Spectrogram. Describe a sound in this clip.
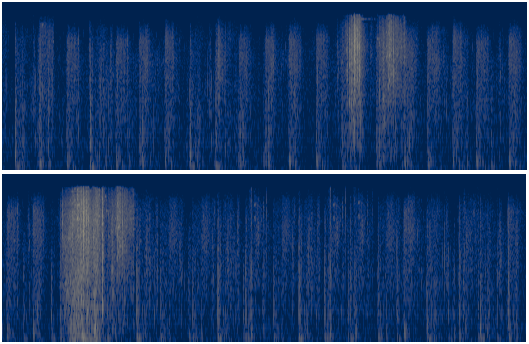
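Quick footsteps thud steadily on grass.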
